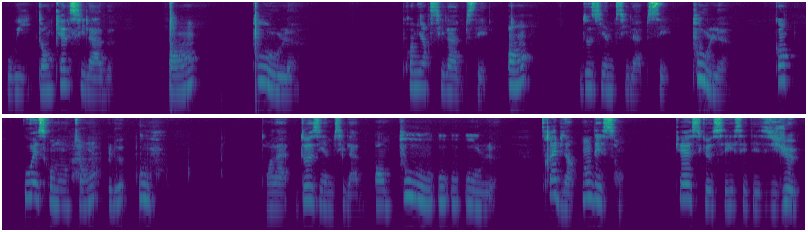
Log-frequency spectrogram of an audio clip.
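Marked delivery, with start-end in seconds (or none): 2.5-4.4 "Ampoule" very slowly, split as "am... poule"; teacher breaking "Ampoule" into two syllables. Shown as a demonstration. 17.7-19.5 "ampoule" with OU pulsed, "am-pou-ou-oule"; teacher stretching "ampoule" on its OU; vowel echoed. Shown as a demonstration. Repeating the vowel inside the word.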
